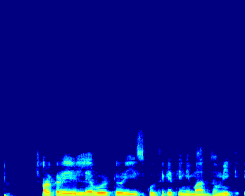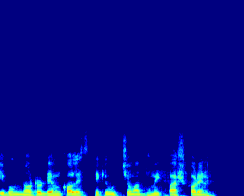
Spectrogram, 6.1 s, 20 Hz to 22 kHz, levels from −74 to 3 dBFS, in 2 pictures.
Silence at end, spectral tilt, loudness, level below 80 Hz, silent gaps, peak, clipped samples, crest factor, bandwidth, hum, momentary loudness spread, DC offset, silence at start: 0.4 s; -8.5 dB/octave; -26 LUFS; -54 dBFS; none; -6 dBFS; under 0.1%; 20 dB; 7.2 kHz; none; 10 LU; under 0.1%; 0.05 s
